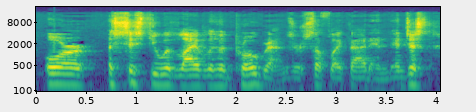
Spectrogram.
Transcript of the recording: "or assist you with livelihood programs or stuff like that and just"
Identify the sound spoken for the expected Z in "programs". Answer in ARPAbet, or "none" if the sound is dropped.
Z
